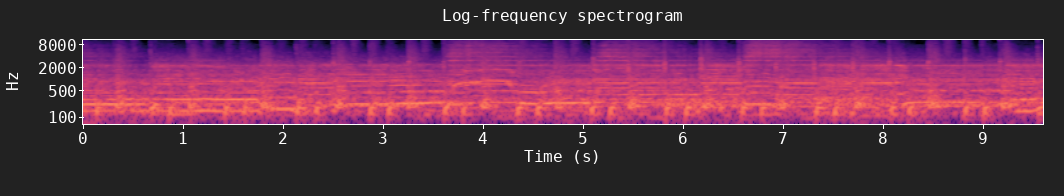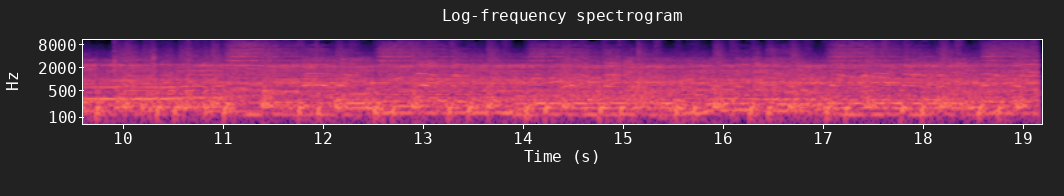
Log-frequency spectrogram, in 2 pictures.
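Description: Punk rock band playing live at full volume: distorted electric guitar and drum kit.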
